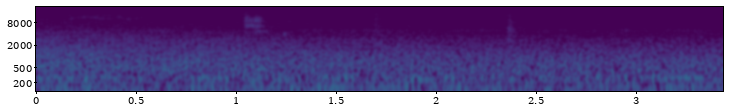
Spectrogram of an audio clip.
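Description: A metal spring clinks softly as it is set down on a cloth.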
